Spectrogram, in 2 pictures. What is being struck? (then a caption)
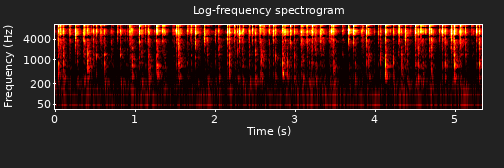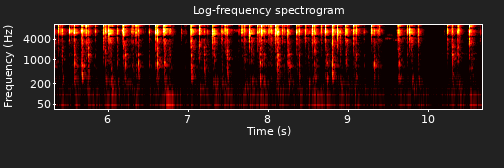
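Plastic computer keyboard. Long red acrylic nails type rapidly on a white low-profile plastic wireless keyboard with a full number pad and hollow housing, lying flat on a map-printed surface. The result is a dense, continuous stream of sharp, bright plastic clicks and taps with almost no low end, each key stroke dying away instantly, with only a few brief pauses near the end.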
